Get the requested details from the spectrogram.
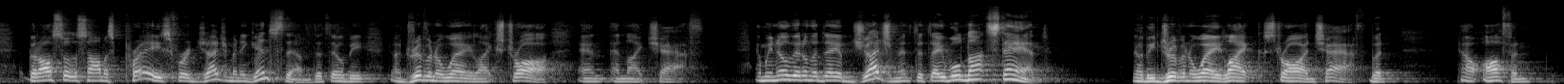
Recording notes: This sermon was preached on April 2, 2023 at Antioch Presbyterian Church, a mission work of Calvary Presbytery of the Presbyterian Church in America located in Woodruff, South Carolina.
